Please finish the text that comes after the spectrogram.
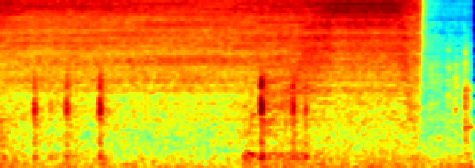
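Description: A paint spray pot releases a continuous hissing spray of compressed air steadily for several seconds, fairly quiet, then stops, leaving a low background hum.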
